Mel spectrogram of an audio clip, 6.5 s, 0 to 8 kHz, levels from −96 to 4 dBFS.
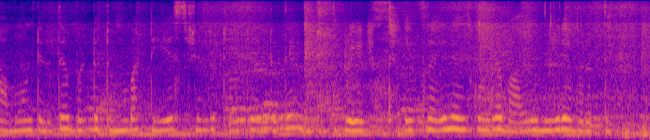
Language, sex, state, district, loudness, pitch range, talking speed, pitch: Kannada, female, Karnataka, Belgaum, -29 LUFS, 210-230 Hz, 140 wpm, 220 Hz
